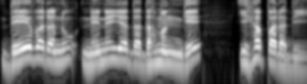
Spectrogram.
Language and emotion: Kannada, neutral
